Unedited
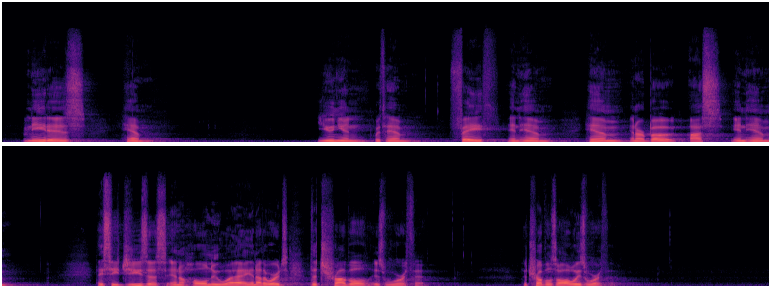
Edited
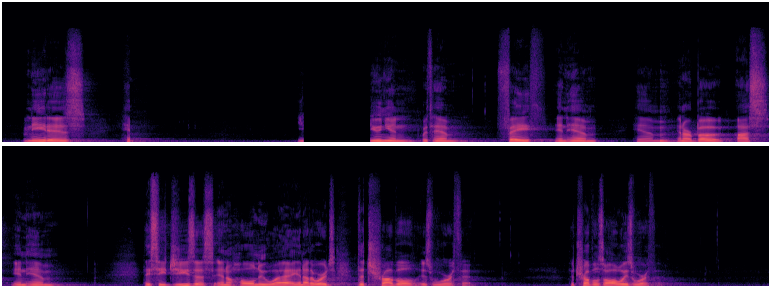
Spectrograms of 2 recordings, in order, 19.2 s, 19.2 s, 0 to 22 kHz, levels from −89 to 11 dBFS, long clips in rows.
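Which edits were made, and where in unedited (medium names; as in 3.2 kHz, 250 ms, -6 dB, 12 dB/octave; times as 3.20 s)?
1.59–1.84 s: delete
4.01 s: insert silence 0.84 s
6.82–7.63 s: gain -11 dB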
